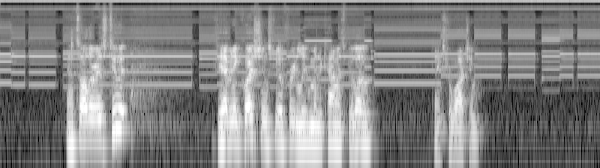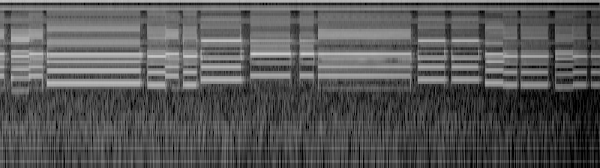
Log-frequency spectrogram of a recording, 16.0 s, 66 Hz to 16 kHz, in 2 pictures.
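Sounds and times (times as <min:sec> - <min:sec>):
square-wave electronic melody: 0:00.0 - 0:13.0.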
